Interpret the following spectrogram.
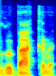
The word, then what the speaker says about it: Rybakina: But the Rybakina, or Rybakina, by the way, I believe it's Rybakina. Let me know in the live chat whether you put the emphasis on the first or the second syllable. As far as I'm aware, listening to her speak, it is on the second syllable, so I'm going to try and remember to call her Rybakina.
